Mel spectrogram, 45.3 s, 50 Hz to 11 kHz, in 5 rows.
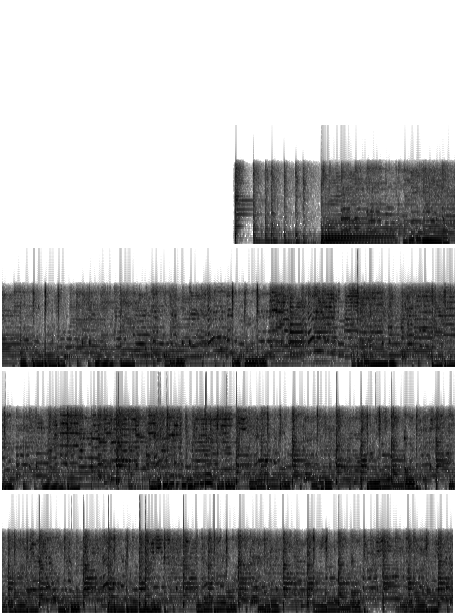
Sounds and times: Drum: 13.7 - 16.2, 18.7 - 20.7, 22.7 - 23.5, 25.1 - 45.2.

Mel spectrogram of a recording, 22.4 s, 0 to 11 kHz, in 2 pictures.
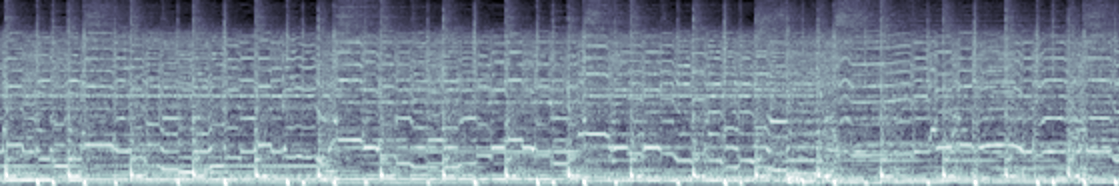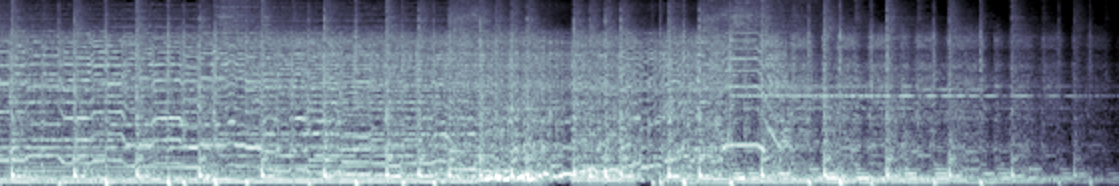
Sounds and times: Electric guitar: 0.0 - 22.3
Strum: 0.1 - 21.8.

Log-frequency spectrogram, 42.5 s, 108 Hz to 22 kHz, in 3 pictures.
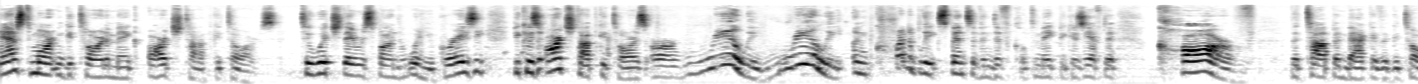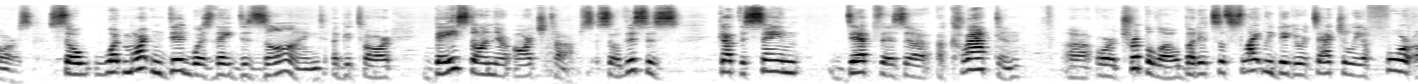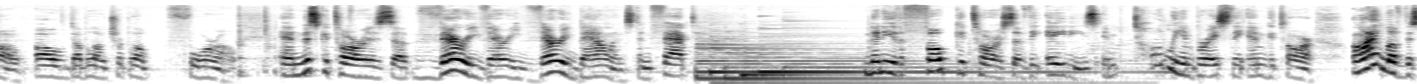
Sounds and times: Speech: 0.0 - 35.4, 37.0 - 42.5.

